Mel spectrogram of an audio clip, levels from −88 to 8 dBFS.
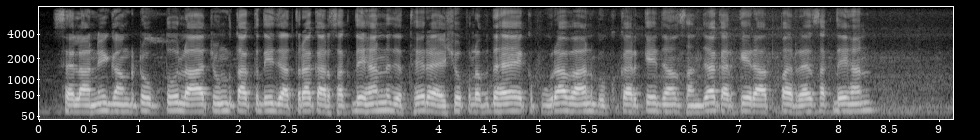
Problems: constant background noise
